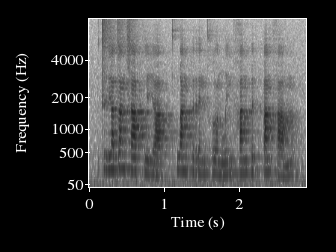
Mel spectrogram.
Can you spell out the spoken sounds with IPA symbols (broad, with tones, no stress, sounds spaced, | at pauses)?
t r i˦˥ a̯ t a˥˩ ŋ s aː˦˥ pʰ l i˨˩ a̯ | kʰ w a˧ n p r e˩˦ n kʰ l o˨˩ n w i˧ n h a˦˥ n p e˦˥ k̚ ʔ a˥˩ ŋ h a˩˦ m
